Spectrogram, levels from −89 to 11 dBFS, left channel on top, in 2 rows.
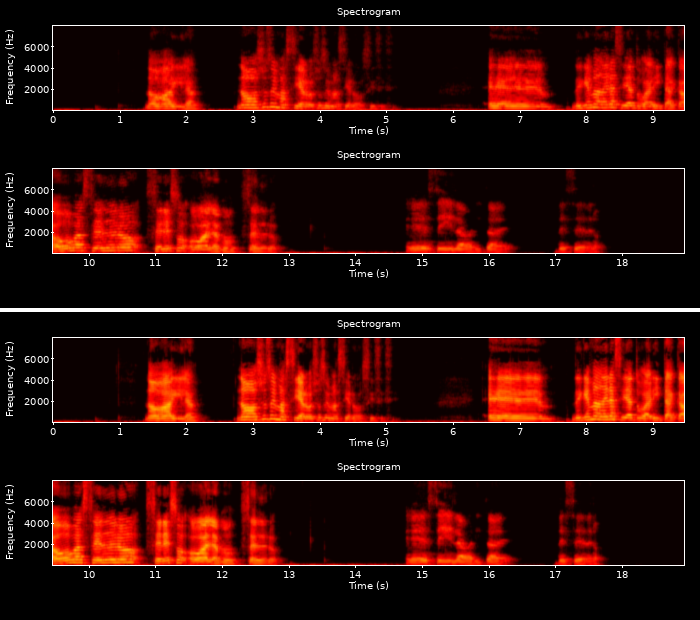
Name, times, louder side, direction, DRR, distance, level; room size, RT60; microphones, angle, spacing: voice 1, 1.4-2.2 2.7-4.9 6.5-7.5 7.8-12.8, right 5 dB, 75° right, 0.7 m, -29 dB
voice 2, 14.8-16.3 17.0-17.6, right 2 dB, 30° right, 0.4 m, -37 dB
4.3 x 2.7 x 3.2 m
head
